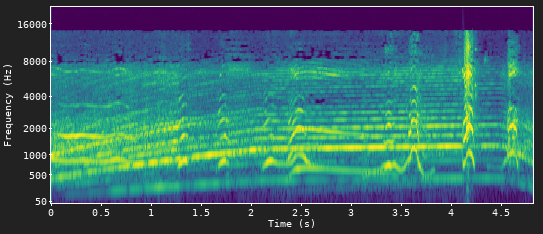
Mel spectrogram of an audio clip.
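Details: A female Border Collie howls in long, wavering tones over a steady, horn-like drone; she howls when she hears the loud air horn.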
